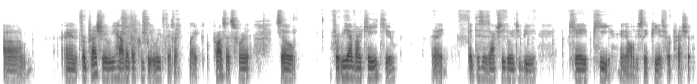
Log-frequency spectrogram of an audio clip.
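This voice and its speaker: A young man, hoarse after losing his voice, giving a casual chemistry review and rambling with lots of "like" and "um" as he thinks aloud. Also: low voice, steady tone, normal speed, a little mellow, slight background noise, poor audio. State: hoarse from a lost voice. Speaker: student tutor. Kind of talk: casual chemistry review over a drawing screen.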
